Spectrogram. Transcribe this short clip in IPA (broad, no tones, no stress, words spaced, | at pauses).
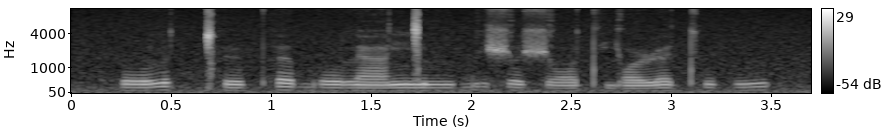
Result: olʊ ǀʰøpʰɜboː la ŋ͡ǀɯːbiʃɔ ʃɔ tʰjɔɭɜtʰupɯ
